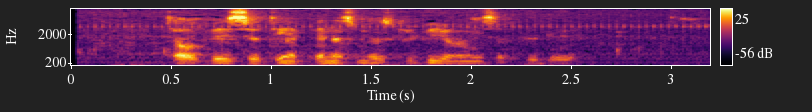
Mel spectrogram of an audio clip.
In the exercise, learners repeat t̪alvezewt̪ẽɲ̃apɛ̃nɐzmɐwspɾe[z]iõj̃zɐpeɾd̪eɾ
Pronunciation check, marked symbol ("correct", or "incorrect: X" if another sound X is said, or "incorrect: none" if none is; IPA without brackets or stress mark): incorrect: v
